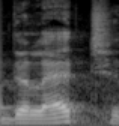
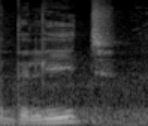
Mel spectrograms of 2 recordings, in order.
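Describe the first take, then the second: First: Delete said with an open e, like "delét"; the common mistake: delete with an open e; teacher showing the wrong delete, open e vowel. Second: Delete said with a long ee, "delit"; the right way: delete ending in a long ee; teacher showing the right delete, long ee vowel; correct delete. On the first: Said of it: "é delete". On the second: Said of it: "não é delete". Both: Shown as a demonstration.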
